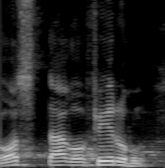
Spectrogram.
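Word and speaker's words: وَاسْتَغْفِرْهُ: ছিল অক হয়েছে থেমেছি এজন্য হাটাও সাকিন করে পড়তে সতাফিরহু এভাবে উচ্চারণ হবে ওস্তাগফিরহু ইন্নাহু হরকতের পরে নুনে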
